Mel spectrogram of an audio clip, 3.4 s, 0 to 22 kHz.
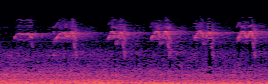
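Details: Falcon nest camera on 13 October 2022 at 1:54 p.m., two young chicks being fed after an adult delivers prey; thin high chirps repeated about every half second, six in a row, over steady background hiss.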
